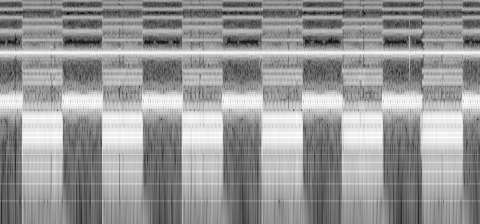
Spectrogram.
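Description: The Canadian Alert Ready attention signal, which announces an emergency alert broadcast. Two tone chords alternate about twice a second under a steady high tone.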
